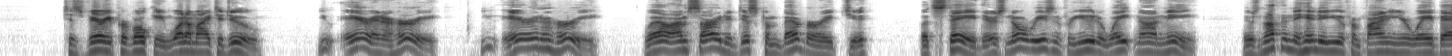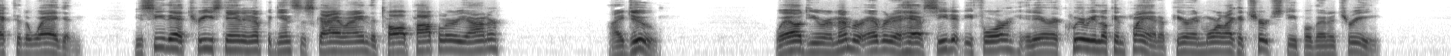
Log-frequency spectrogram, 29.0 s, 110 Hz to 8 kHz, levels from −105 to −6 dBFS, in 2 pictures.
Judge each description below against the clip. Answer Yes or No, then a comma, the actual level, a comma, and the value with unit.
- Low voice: No, medium, 165 Hz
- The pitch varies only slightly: No, average, 4.0 semitones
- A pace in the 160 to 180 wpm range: Yes, average, 170 wpm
